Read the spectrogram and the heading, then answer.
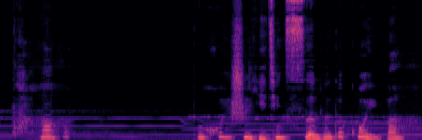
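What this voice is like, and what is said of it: Quiet, hushed female voice. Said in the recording (Chinese): “就听一个女明星小声说”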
